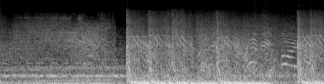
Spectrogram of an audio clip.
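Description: Heavy gunfire in the turn-based tactical game XCOM 2: after a steady hum, a loud burst of booming shots sets in and rolls on for about two seconds, close and dominant, with a brief dip near the end.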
